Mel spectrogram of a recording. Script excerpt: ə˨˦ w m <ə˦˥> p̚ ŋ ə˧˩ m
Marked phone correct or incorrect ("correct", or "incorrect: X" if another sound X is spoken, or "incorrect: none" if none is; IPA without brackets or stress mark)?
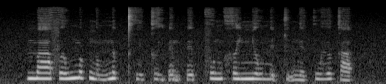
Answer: correct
